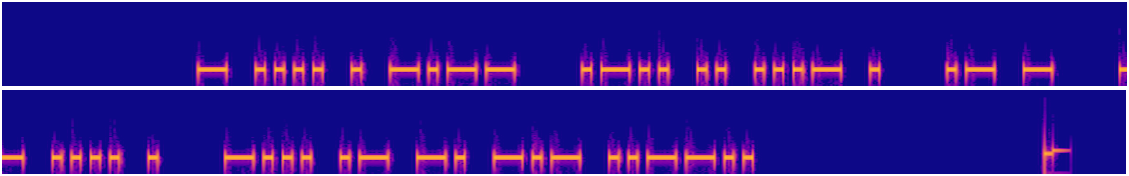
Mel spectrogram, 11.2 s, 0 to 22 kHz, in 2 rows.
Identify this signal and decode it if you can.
Morse code, heard as a keyed tone, about 25 wpm, 700 Hz. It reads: THEY LIVE AT THE BANK?
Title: Sentences from Top 1000 Words - Review Part 6 - 25wpm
